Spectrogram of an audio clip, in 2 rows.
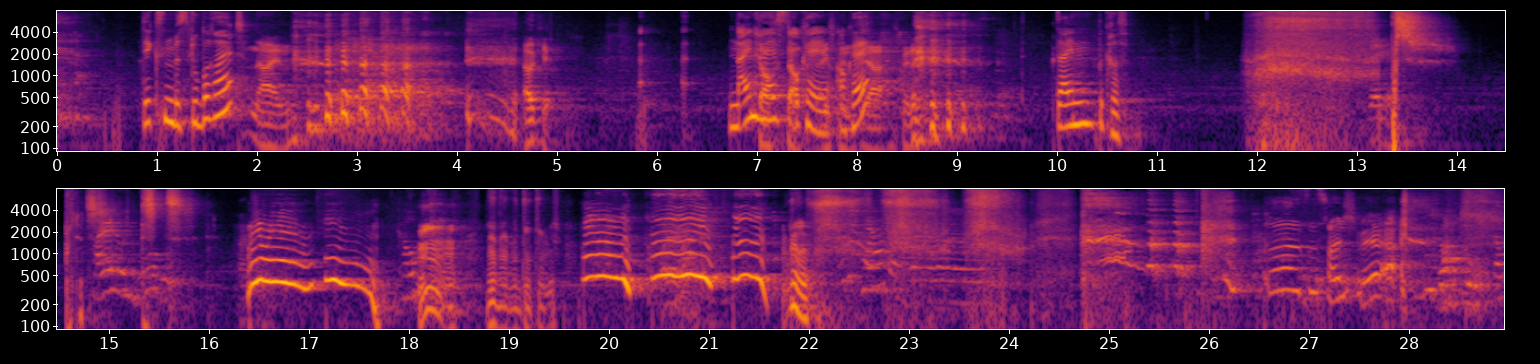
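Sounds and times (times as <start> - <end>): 
speech: 0.8 - 5.1, 6.7 - 9.2, 10.0 - 10.8, 13.4 - 13.6, 19.2 - 20.3, 21.8 - 22.3
laughter: 2.4 - 4.7, 8.1 - 9.6, 19.8 - 23.8, 24.7 - 28.9
person imitating a dolphin: 11.9 - 14.0, 14.6 - 24.2.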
